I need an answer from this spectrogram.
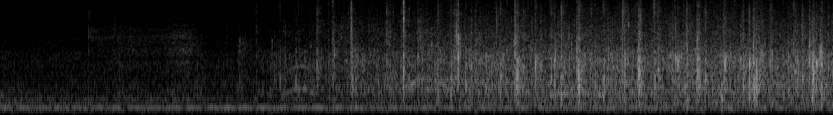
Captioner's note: applause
